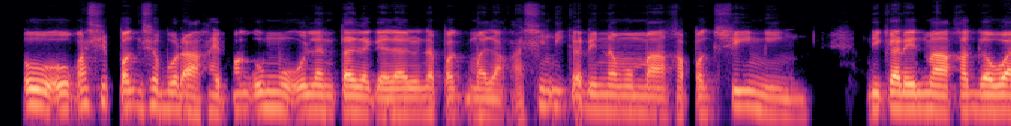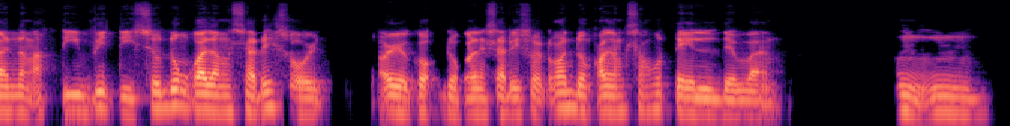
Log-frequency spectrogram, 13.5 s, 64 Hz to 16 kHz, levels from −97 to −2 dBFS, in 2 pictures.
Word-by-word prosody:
Oo, 155 -3 +4
kasi 165 +3 -2
'pag 150 -3 +1
sa 165 - -2
Boracay 140 -4 +1
'pag 135 -1 -3
umuulan 130 -2 0
talaga 120 -2 +4
lalo 115 0 +3
na 115 - -1
'pag 115 +1 -4
malakas, 105 - -4
hindi 155 -1 -5
ka - - -2
rin 135 - 0
naman 125 -1 -1
makakapag-swimming, 115 0 -2 0.4
'di 135 - -1
ka 145 - +9
rin 135 0 +5
makakagawa 130 -1 +5
ng 125 -1 -3
activities, 125 -3 -5
so 140 -1 -2
dun 155 -1 0
ka 135 -1 +7
lang 125 -1 0
sa 115 - 0
resort 135 -6 -4 0.3
Or 125 - +2 0.2
kung - - -3
dun 115 -3 -5
ka 110 - 0
lang 110 - -3
sa 110 - -1
resort, 110 - -5
o 140 - -1
andun 135 -3 -1
ka 120 - +3
lang 120 0 -3
sa 125 - -8
hotel 120 -4 -2
'di 105 -1 -3
ba? 100 -1 -4 0.8
Mm. 115 -1 -7
125 Hz, 200 wpm, -23 LUFS, 115-135 Hz, 0.8 s, ka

